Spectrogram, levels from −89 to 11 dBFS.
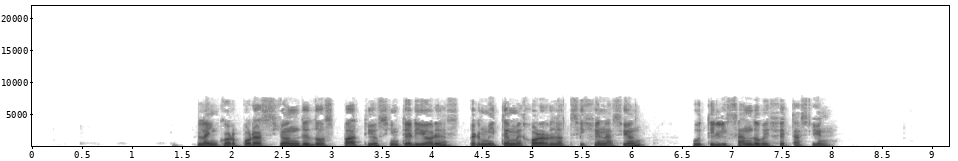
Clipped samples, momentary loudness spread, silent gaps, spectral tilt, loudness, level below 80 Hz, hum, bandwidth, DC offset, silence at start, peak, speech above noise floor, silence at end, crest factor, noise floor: under 0.1%; 8 LU; none; -6 dB/octave; -20 LUFS; -58 dBFS; none; 8 kHz; under 0.1%; 1.65 s; -2 dBFS; 68 dB; 1.2 s; 20 dB; -87 dBFS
